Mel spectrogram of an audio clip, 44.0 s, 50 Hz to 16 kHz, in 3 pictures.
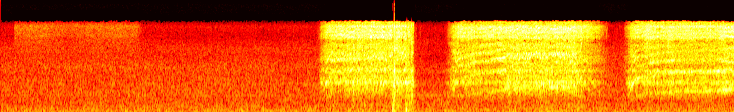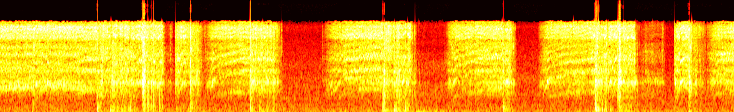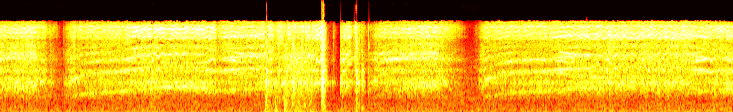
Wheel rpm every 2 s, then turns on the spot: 0, 0, 0, 100, 100, 170, 100, 200, 190, 140, 80, 110, 110, 140, 110, 130, 200, 170, 140, 110, 190, 190.
20-22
